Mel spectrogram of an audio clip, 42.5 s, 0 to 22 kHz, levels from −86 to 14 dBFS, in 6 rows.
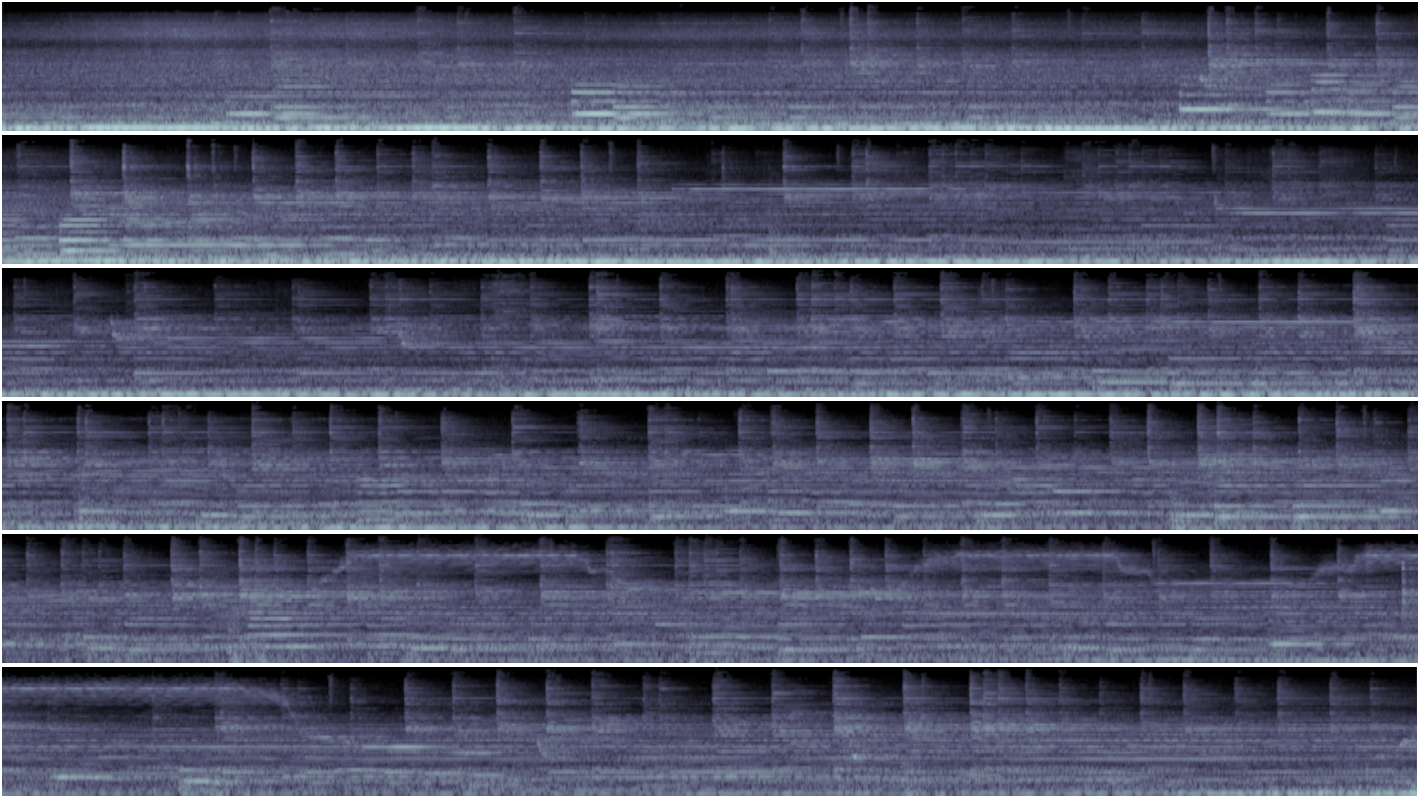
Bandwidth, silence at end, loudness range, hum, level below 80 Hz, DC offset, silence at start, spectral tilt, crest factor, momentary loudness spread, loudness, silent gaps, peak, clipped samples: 18 kHz; 0 s; 7 LU; none; -28 dBFS; under 0.1%; 0 s; -4.5 dB/octave; 18 dB; 9 LU; -26 LUFS; none; -8 dBFS; under 0.1%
